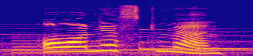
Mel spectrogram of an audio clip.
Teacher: Start with O because H is silent.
